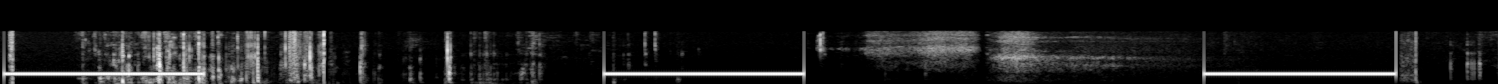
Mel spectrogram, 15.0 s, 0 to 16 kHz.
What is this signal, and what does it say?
Ringback tone (North America), 440 + 480 Hz.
